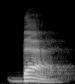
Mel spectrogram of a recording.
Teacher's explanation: Dal itu di ujung lidah dengan pangkal gigi seri atas. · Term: huruf dal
